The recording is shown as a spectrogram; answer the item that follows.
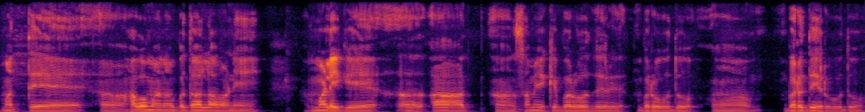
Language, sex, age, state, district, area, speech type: Kannada, male, 30-45, Karnataka, Shimoga, rural, spontaneous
